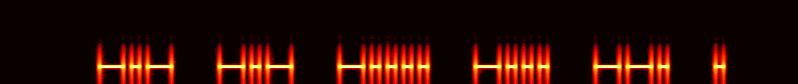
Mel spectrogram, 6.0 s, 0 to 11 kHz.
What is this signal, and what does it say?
Morse code, heard as a keyed tone, about 19 wpm, spaced as for 14 wpm, 700 Hz. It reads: KK6BGE
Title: 200 Lesson 32g - Letter k - Call Signs 20wpm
